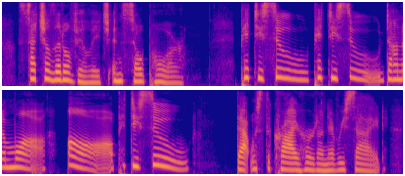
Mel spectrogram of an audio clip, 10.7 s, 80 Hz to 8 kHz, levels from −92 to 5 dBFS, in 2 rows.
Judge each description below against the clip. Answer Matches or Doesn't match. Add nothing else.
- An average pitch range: Doesn't match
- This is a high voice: Matches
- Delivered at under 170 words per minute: Matches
